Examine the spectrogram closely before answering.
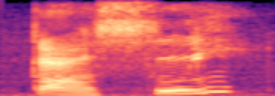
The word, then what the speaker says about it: castle: Again, castle, Christmas, fasten, listen, often, whistle, bustle, hasten, soften, rapo, gourmet, ballet.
